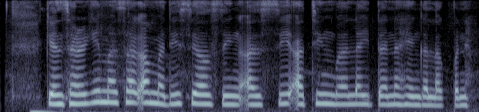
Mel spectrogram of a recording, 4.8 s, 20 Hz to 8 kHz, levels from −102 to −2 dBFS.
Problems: low volume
